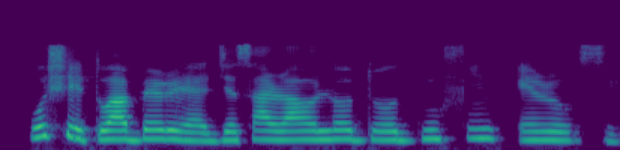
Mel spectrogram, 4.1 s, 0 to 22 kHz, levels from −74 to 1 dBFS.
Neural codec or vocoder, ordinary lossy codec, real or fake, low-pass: codec, 16 kHz, about 1 kbps, DyCAST, with the encoder's durations; none; fake; 7.2 kHz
